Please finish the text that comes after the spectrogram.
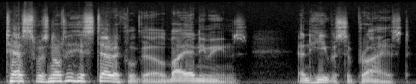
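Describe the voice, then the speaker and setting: A man reads a literary novel aloud as a dramatic narrator. His pitch is low but moves in lively sweeps, and the sound is dry and close. The delivery is scripted and expressive. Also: normal speed, dry recording.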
